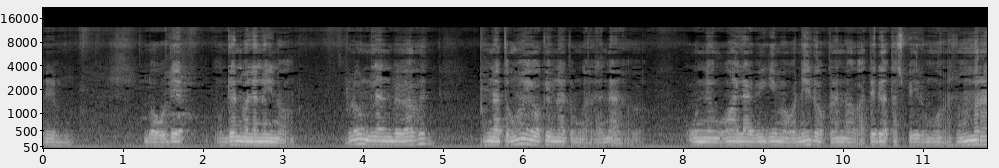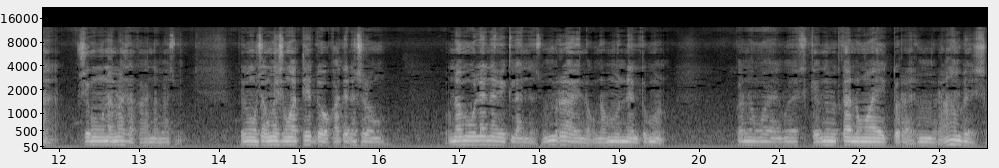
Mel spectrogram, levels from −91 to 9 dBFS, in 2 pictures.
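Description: Throughout, the speech carries likely HE-AAC compression damage, plainly audible: replicated treble sounds gritty and lispy on s sounds, and a spectrogram shows nothing above 12.3 kHz.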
